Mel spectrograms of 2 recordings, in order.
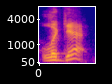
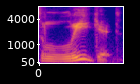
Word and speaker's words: Legette: at South Carolina so we all said uh Legette but turns out it's leot is how he has said his family pronounces it um dude he's awesome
